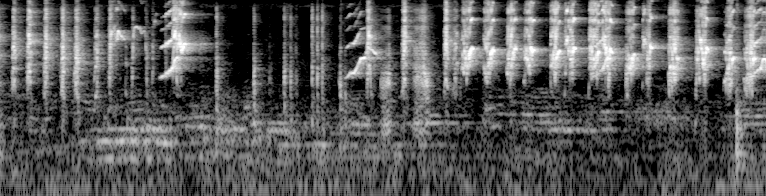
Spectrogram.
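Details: A Javan myna used as a lure (pancingan) gives rapid, harsh, chattering notes several times a second, broken by a few rasping, rising squawks.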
